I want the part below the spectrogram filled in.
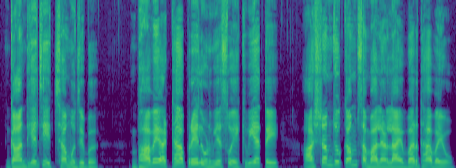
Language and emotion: Sindhi, neutral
